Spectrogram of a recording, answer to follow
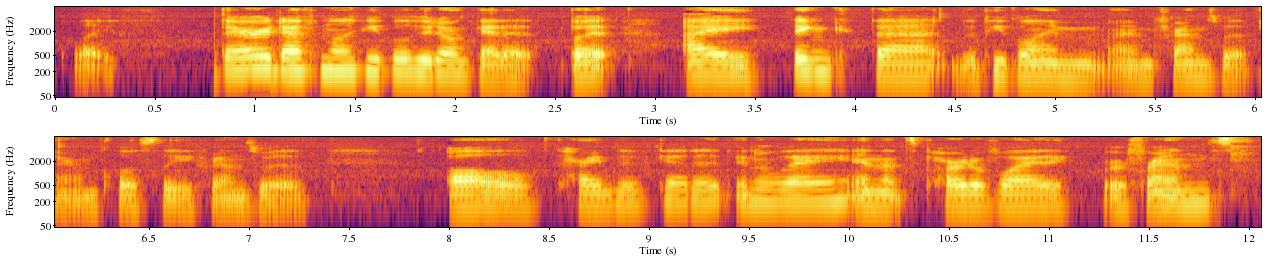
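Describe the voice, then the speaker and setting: Just out of bed, a young adult woman delivers a sleepy, casual personal vlog monologue, rambling in a halting, self-deprecating way. Her husky, creaky voice sits on the low side and has a warm tone.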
